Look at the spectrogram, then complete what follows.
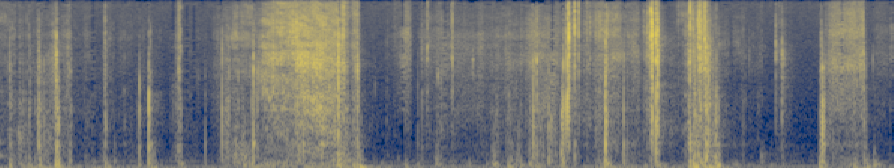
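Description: Scissors snipping open a handmade paper surprise packet, then crinkly paper crackling and rustling as the packet is pulled open, with a longer stretch of crackling about two seconds in.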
